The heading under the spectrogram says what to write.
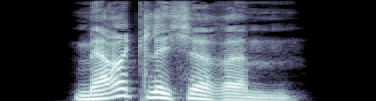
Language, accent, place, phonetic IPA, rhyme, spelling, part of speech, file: German, Germany, Berlin, [ˈmɛʁklɪçəʁəm], -ɛʁklɪçəʁəm, merklicherem, adjective, De-merklicherem.ogg
- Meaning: strong dative masculine/neuter singular comparative degree of merklich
